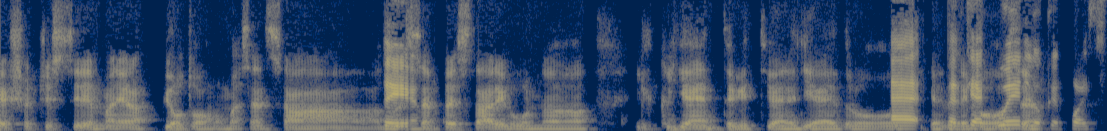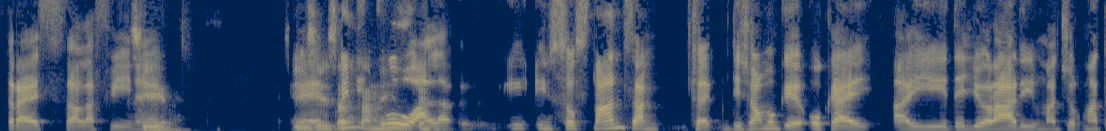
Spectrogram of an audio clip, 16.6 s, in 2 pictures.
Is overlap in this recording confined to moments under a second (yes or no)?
no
